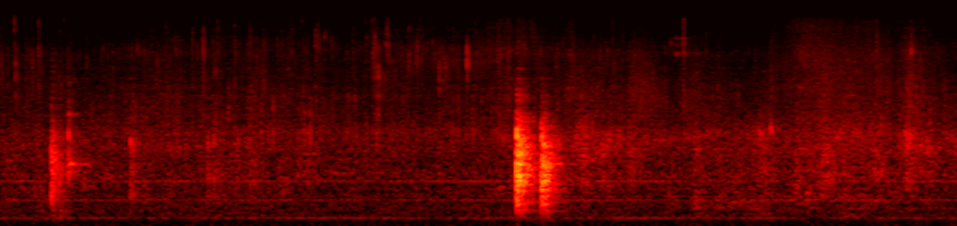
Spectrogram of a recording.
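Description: Eggs and tomatoes fry in a pan, giving a soft continuous sizzle at low level, broken by a few clinks of a utensil against the pan and one sharper metallic scrape midway.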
